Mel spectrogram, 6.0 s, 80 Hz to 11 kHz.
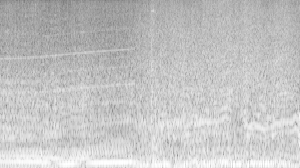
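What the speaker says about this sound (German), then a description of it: "lässt er sich mit den bärenstarken Motoren und den dürren Reifen nämlich ganz vorzüglich driften" A race car engine in the DTM Race Driver 3 video game revs hard and holds high as the car drifts, pitch climbing and dipping with loud, steady engine roar and tire noise.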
